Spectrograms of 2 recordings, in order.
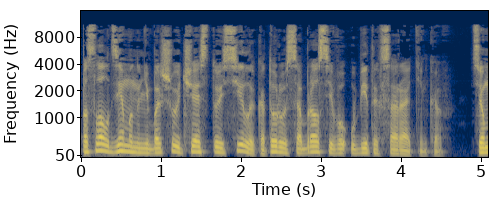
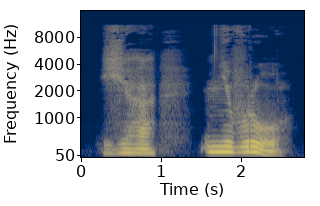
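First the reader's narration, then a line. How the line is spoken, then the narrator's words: Barely audible whisper, demon. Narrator (Russian): еле слышно прошептал демон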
